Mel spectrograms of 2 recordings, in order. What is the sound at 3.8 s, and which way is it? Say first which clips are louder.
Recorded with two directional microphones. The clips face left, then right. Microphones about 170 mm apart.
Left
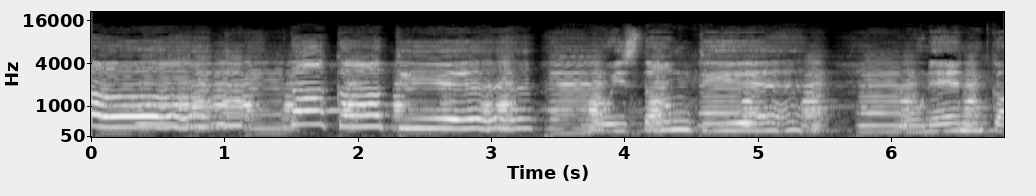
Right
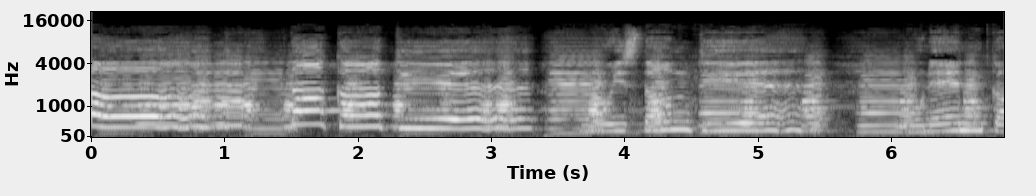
Music: left 3 dB; 15° left (ahead or behind).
